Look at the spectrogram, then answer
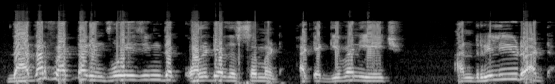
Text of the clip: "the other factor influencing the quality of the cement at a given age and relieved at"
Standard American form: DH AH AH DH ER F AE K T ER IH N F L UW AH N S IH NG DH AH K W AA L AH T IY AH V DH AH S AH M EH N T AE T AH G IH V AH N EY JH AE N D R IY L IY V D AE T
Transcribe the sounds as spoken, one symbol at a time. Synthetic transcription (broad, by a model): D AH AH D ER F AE K T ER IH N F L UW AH N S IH NG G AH K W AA L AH T IY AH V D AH S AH M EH T AE T AH G IH V AH N EY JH AE N D R IY L IY V D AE T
